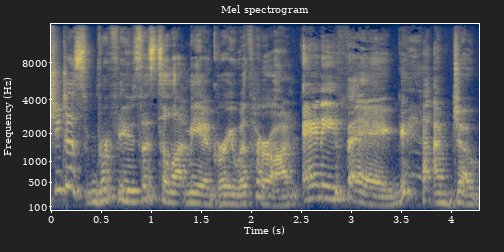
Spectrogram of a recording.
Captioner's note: laughs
